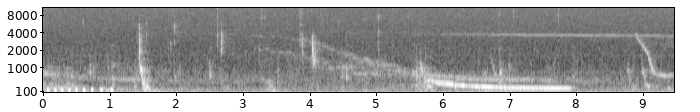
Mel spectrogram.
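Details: Under the sea ice of McMurdo Sound, Antarctica, Weddell seals heard in November 2017 from an observatory 21 m deep; a quick low pulsed burst, then a loud descending whistle gliding down for two seconds, plus faint high tones and clicks.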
